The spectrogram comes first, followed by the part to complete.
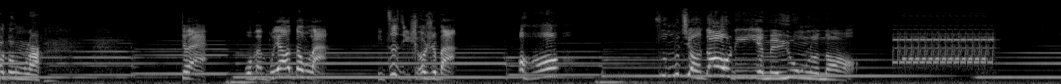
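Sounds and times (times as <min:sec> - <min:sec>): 
speech: 0:00.3 - 0:00.8, 0:01.8 - 0:08.6
telephone trilling electronic ring: 0:08.9 - 0:10.2.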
